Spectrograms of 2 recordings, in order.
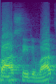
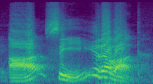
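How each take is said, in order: First: Said in the usual way. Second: आशीर्वाद slowly split as "आ… शी… र… वाद"; syllable by syllable. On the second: Shown as a demonstration. Teacher checking the spelling aloud, slowly syllable by syllable. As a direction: stretch आ and शी, then land on र-वाद. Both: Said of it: "रे का उच्चारण लिख दो".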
